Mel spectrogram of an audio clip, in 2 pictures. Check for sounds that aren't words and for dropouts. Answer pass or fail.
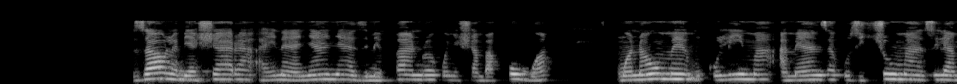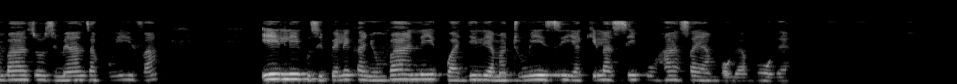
pass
